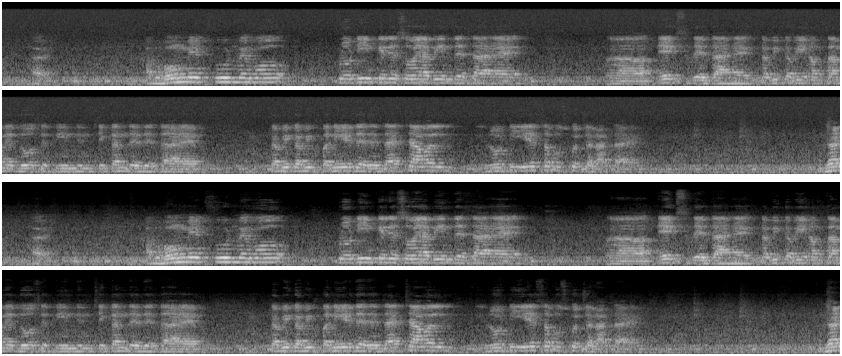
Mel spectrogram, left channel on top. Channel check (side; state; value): left; noise; hiss, 19 dB below the sound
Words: अब होममेड फूड में वो प्रोटीन के लिए सोयाबीन देता है, एग्स देता है, कभी कभी हफ्ता में 2 से 3 दिन चिकन दे देता है, कभी कभी पनीर दे देता है, चावल रोटी ये सब उसको चलाता है। घर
